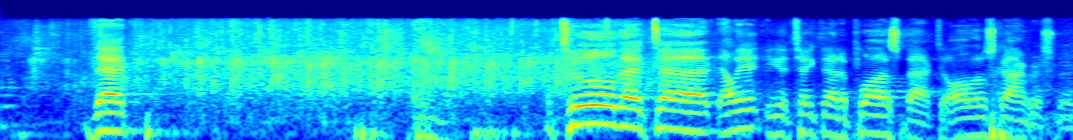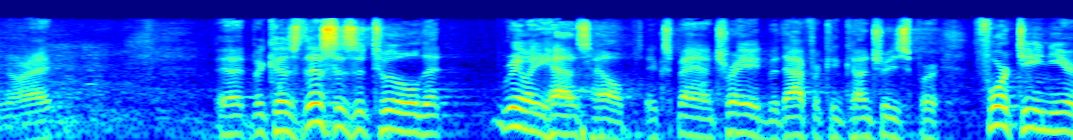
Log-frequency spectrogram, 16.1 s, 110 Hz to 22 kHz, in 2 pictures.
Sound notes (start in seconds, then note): 0.0 applause; 8.2 laughter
